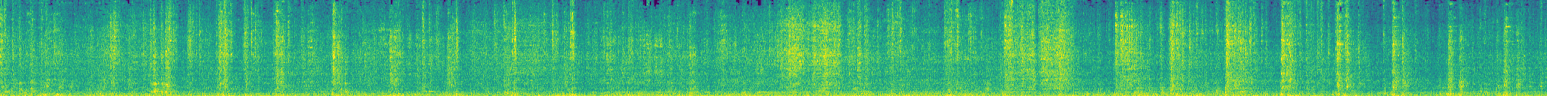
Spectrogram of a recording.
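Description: Freight train of loaded rock hoppers rolling by with a steady low rumble. The wheels click repeatedly over rail joints.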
